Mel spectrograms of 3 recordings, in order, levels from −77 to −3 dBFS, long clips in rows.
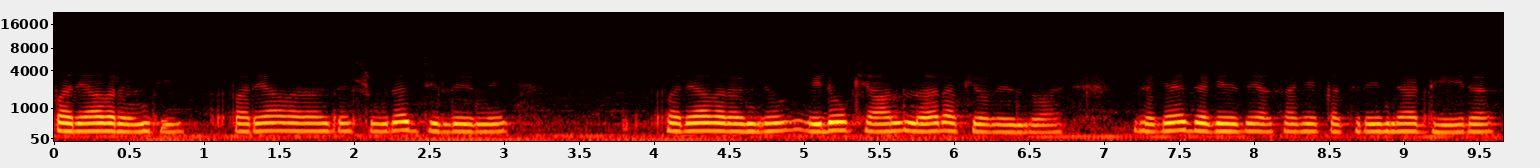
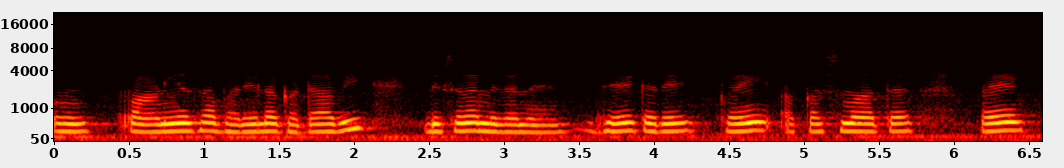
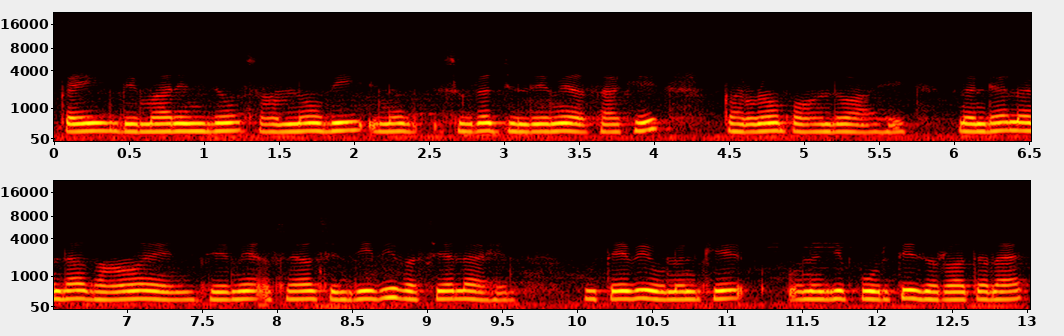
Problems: constant background noise, low volume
